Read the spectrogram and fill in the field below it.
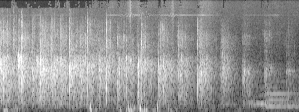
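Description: An audience applauds steadily, a dense wash of many hands clapping at close range, fading slightly toward the end as a faint musical tone enters.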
